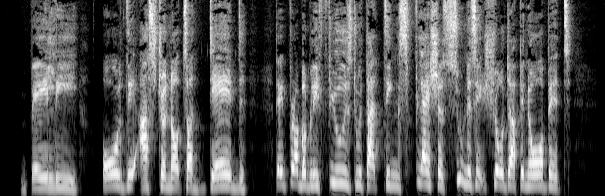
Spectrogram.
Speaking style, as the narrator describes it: moaned, clenching his webbed fists

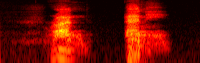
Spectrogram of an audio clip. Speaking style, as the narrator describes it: he whispers

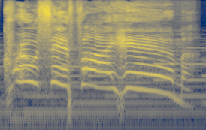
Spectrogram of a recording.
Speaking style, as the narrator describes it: They shouted back

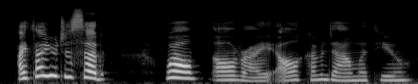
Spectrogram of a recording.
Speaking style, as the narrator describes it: sighed Ron

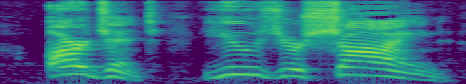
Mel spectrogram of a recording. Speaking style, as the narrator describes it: cried Jean

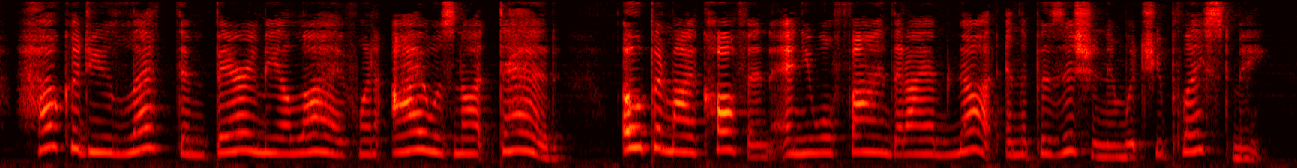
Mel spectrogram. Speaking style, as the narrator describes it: Jocelyn cried out

